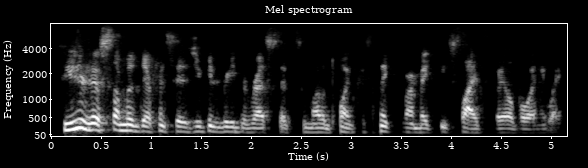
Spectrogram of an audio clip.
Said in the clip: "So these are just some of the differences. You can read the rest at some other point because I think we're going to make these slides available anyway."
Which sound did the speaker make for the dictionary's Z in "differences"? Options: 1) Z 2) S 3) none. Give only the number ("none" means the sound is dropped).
1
